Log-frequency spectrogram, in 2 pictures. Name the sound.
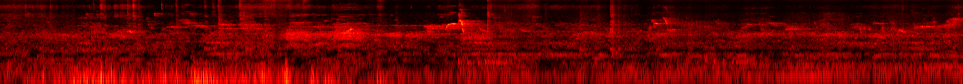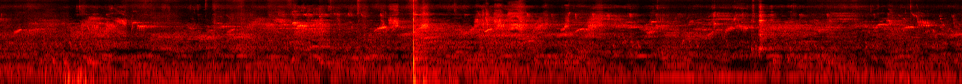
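birds chirping and cooing outdoors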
